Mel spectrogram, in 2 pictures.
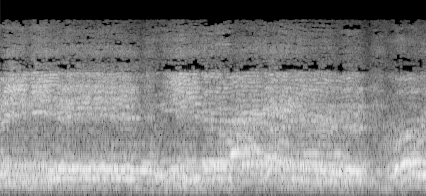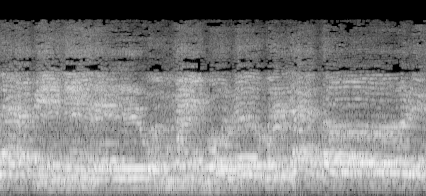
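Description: Several voices singing a worship song together without instruments, in held, gliding phrases, with a short break between phrases about four and a half seconds in.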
